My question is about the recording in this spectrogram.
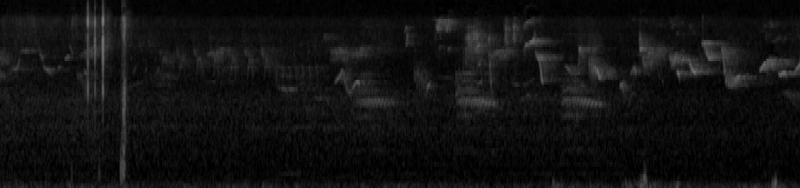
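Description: Faint songbirds chirping and singing, many short quick notes, often falling in pitch, over a low steady background hum. Two sharp clicks about a second in.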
